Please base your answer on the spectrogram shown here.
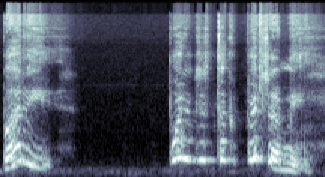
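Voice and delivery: high, hushed, fast disbelief; stunned aside to friends; astonished whisper-aside. Retold or imitated. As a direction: nudge friends in shock. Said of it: "I'm sitting there like".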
